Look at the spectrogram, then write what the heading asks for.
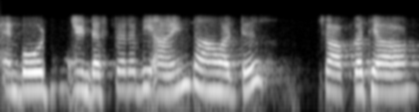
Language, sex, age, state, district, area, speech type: Sindhi, female, 30-45, Maharashtra, Thane, urban, conversation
